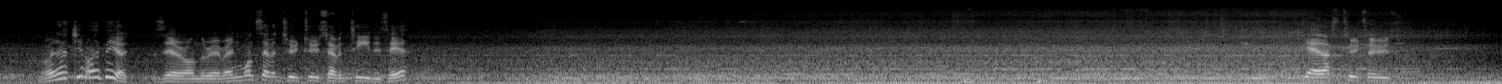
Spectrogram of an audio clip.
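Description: A diesel train rumbles as it pulls into a station.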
